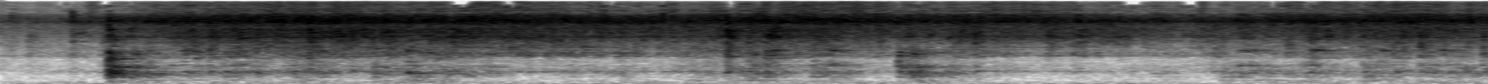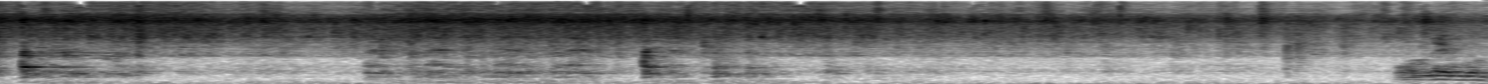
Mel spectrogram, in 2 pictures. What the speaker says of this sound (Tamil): வெங்காயம் மிளகாய் போட்டுக்கலாம் கருவேப்பிலை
